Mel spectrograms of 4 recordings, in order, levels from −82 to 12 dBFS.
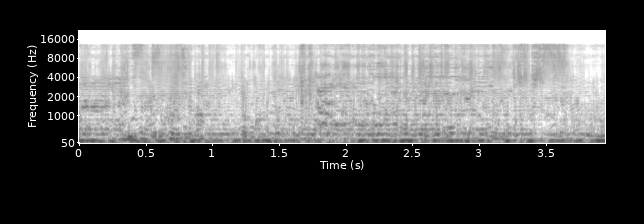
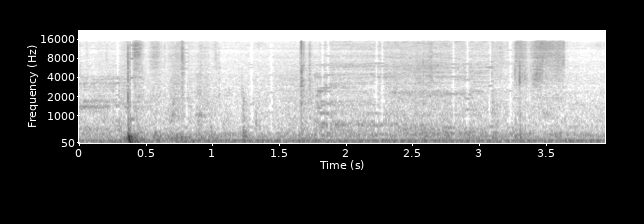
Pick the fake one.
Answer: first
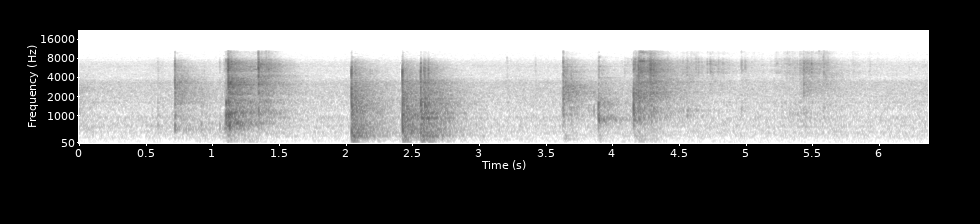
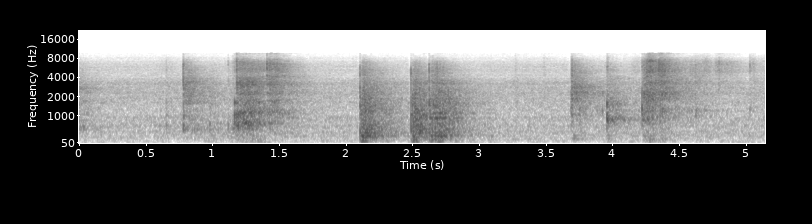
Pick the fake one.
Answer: second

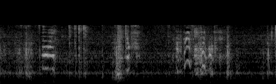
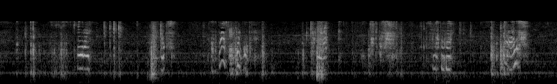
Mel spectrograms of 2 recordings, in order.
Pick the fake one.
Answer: first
